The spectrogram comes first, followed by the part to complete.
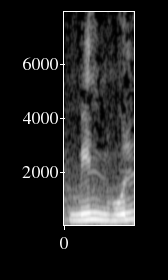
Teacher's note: نون ساکن کے بعد ہا ہے، اظہار ہوگا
